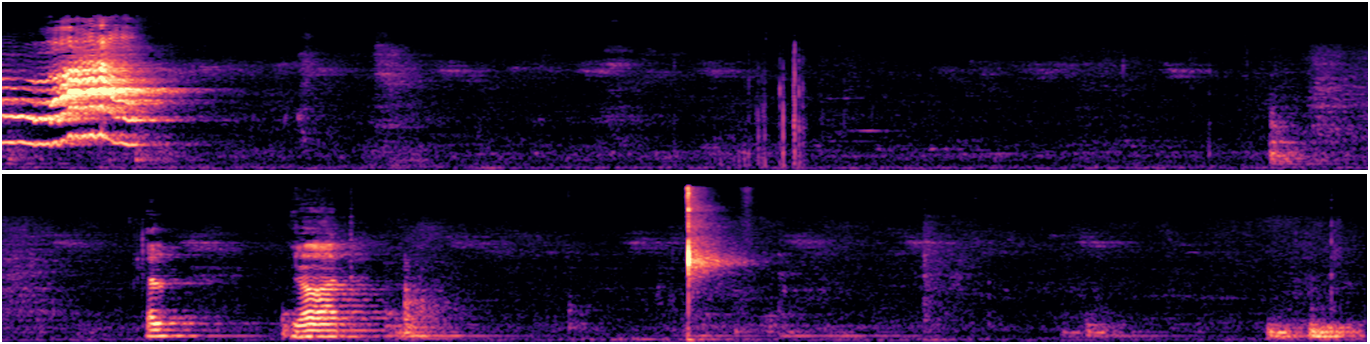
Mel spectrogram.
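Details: Domestic cat indoors with a short meow at the start, followed by quieter scattered bursts and a few clicks and knocks. A person talks softly between the sounds.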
